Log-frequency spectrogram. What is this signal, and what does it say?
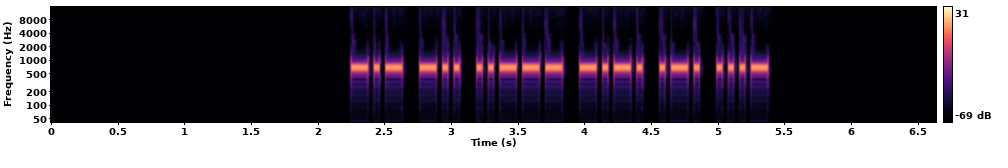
Morse code, heard as a keyed tone, about 28 wpm, 700 Hz. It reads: KD2CRV
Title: USA Call Signs - 6 Characters - Repeated 2x - 28wpm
